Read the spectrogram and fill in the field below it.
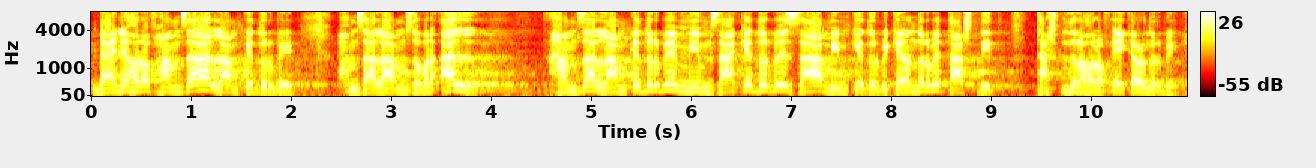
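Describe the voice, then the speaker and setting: A man's voice: fairly high pitch, animated, moderate pace, fairly bright tone, big-room sound. A man teaching Quran reading, chanting each letter-by-letter spelling in a sing-song drawl and then asking and answering his own questions. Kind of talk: spelling-out recitation lesson.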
